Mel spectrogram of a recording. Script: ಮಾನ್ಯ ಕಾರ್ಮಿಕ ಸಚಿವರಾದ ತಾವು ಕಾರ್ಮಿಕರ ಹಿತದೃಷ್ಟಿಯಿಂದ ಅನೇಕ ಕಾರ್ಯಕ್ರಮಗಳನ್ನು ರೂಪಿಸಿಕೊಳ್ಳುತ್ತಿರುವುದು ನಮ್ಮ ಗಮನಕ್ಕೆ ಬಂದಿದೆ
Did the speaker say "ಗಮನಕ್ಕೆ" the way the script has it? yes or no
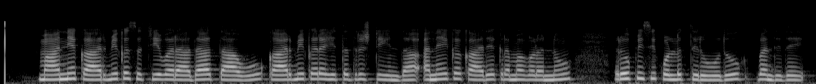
no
